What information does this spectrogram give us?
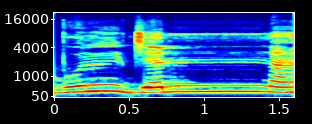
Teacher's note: نون مشددہ غنہ کریں گے، تا کی آواز کو ہم ہا میں تبدیل کر دیں گے ساکن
